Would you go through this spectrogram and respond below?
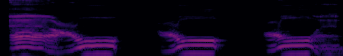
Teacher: Baru ain itu di tengah tenggorokan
